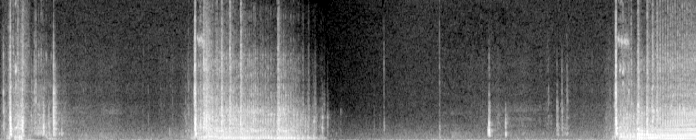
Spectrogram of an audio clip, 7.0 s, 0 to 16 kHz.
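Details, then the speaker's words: Stihl 044 Magnum chainsaw, revived after sitting for years, with a 20-in Oregon bar and freshly sharpened chain, cutting small wood: crisp two-stroke snarl revs cleanly in short bursts and returns to idle; normal running. "I'm super psyched about this saw. This thing rips. I know I was cutting some really small wood with it."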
